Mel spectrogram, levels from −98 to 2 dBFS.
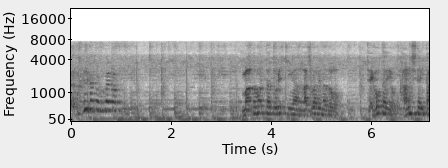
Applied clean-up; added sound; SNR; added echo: none; Chirp, tweet; 20 dB; reverberation time 0.5 s.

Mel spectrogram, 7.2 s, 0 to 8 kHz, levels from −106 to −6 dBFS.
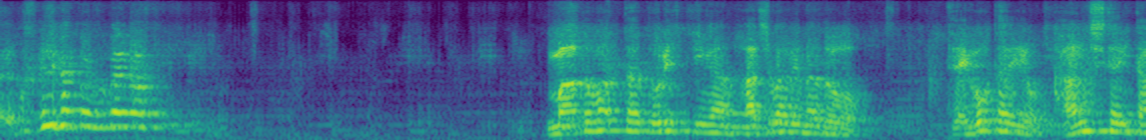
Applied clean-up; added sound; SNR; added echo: neural separator model SepFormer DNS4.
